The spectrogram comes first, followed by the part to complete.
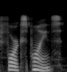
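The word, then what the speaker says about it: FoXpoints: Force points scoring, a 100 point system, pronounced forks points, formatted as force points with specific capitalization, capital F, lowercase O, capital X, lowercase P, O, I, N, T, S.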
